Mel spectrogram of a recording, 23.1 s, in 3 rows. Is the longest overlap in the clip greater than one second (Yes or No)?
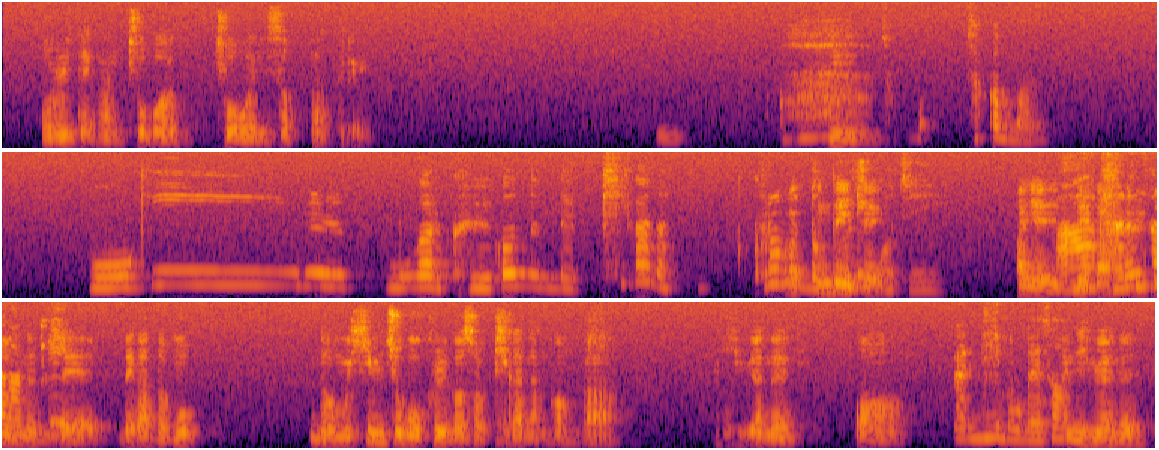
Yes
